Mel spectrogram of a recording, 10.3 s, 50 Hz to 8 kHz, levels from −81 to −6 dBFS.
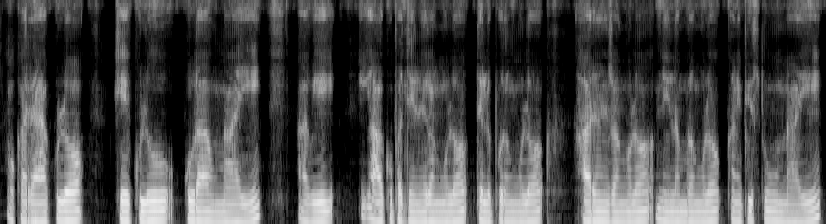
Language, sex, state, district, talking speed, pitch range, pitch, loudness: Telugu, female, Telangana, Hyderabad, 100 wpm, 115-120 Hz, 115 Hz, -18 LUFS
